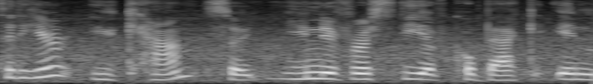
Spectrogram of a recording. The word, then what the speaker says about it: UQAM: So that's how we pronounce it here, UQAM.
